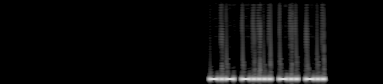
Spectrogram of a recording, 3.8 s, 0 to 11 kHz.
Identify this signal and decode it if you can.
Morse code, heard as a keyed tone, about 46 wpm, 700 Hz. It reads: K6DD
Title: USA Call Signs - 4 Characters - 45wpm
